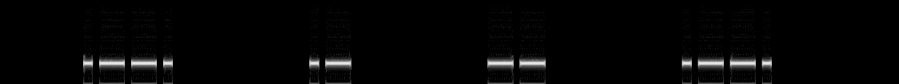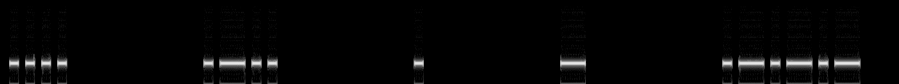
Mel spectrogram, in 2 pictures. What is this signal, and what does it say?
Morse code, heard as a keyed tone, about 15 wpm, spaced as for 5 wpm, 1000 Hz. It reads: PAMPHLET.
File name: qotdfiles / 5wpm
